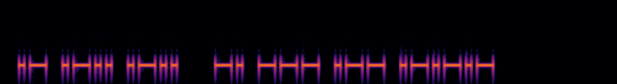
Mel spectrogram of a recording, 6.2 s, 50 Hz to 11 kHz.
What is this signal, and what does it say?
Morse code, heard as a keyed tone, about 21 wpm, 700 Hz. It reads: ALL NOW.
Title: Sentences from Top 1000 Words - Review Part 1 - 22wpm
